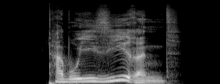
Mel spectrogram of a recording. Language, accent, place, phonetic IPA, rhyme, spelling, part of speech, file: German, Germany, Berlin, [tabuiˈziːʁənt], -iːʁənt, tabuisierend, verb, De-tabuisierend.ogg
- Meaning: present participle of tabuisieren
